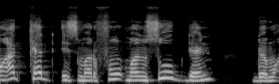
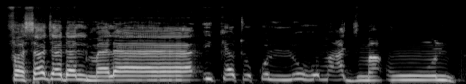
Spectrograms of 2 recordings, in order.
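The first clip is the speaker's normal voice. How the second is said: Quran recitation. Real, not acted. Teacher reciting a Quran verse as an example, chanted. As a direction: recite it like scripture.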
